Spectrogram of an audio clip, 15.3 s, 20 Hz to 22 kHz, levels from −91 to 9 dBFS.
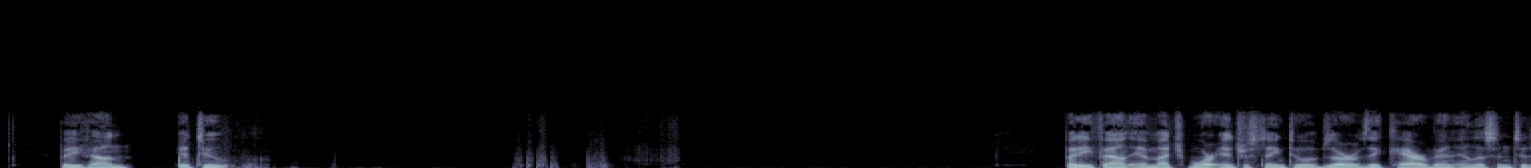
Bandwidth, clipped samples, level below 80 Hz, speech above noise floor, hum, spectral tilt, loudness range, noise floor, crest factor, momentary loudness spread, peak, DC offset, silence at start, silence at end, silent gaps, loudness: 7.4 kHz; under 0.1%; -60 dBFS; 63 dB; none; -7 dB/octave; 9 LU; -86 dBFS; 20 dB; 7 LU; -8 dBFS; under 0.1%; 0.6 s; 0 s; none; -24 LUFS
